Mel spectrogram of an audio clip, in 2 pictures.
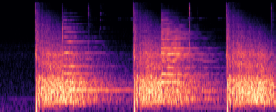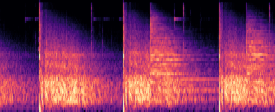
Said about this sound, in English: Let's wake up the gong with the old Beretta.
